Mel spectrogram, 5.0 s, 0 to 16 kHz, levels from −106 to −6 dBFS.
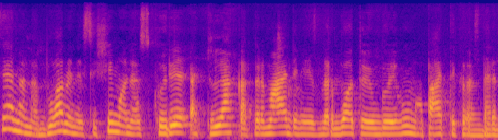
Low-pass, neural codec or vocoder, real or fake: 14.4 kHz; codec, 32 kHz, 1.9 kbps, SNAC; fake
